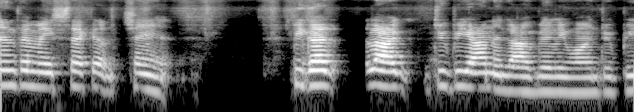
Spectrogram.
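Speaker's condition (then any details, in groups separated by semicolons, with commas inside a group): Mild cerebral palsy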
